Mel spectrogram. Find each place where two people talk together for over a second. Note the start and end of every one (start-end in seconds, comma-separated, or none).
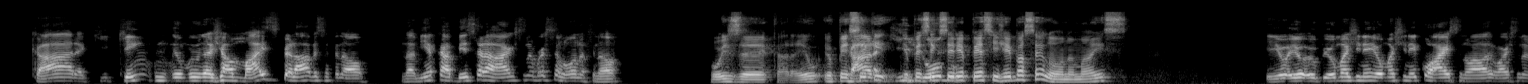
8.5-9.7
